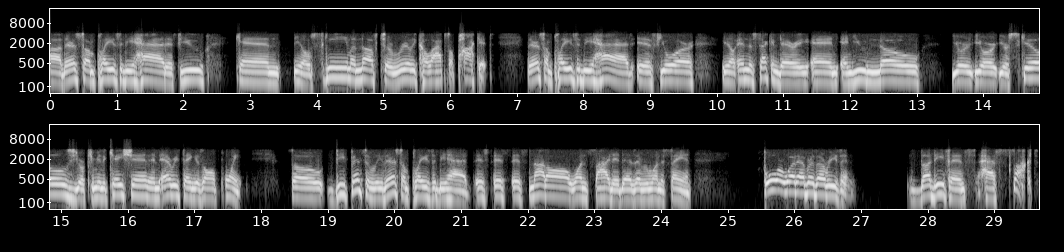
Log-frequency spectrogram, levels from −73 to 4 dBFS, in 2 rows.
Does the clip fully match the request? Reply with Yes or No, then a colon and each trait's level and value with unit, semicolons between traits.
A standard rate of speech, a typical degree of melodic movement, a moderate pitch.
Yes: average, 150 wpm; average, 3.3 semitones; medium, 145 Hz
